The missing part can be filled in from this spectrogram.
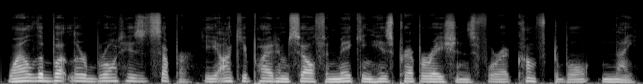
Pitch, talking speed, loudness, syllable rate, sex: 130 Hz, 160 wpm, -20 LUFS, 4.9 syllables/s, male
